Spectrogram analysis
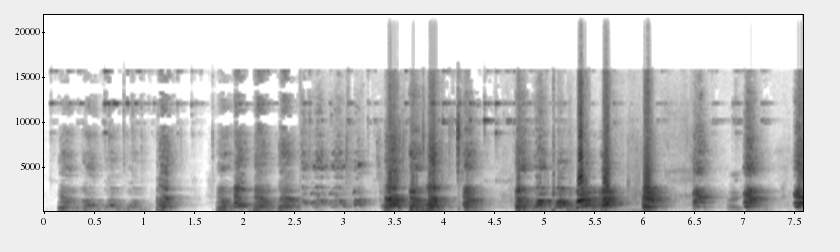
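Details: Rough housing domestic dogs bark excessively before the trainer steps in; rapid, irregular volleys of harsh barks, about two per second, with some louder sharp yaps and scuffling thumps midway.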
